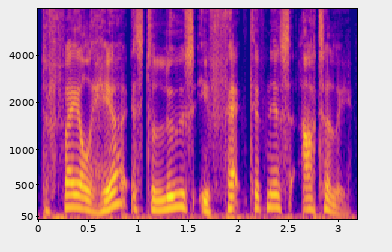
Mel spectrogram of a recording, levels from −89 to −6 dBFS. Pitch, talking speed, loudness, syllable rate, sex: 145 Hz, 150 wpm, -18 LUFS, 5.0 syllables/s, male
